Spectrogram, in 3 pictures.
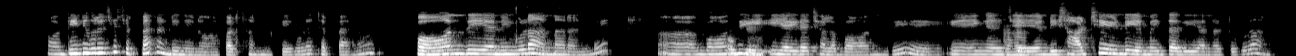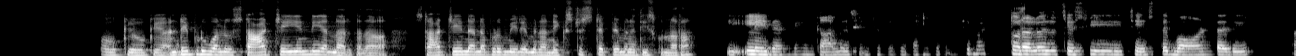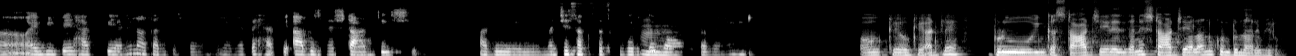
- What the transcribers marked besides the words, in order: in English: "పర్సన్‌కి"; other background noise; in English: "స్టార్ట్"; in English: "స్టార్ట్"; in English: "స్టార్ట్"; in English: "నెక్స్ట్ స్టెప్"; tapping; in English: "బట్"; in English: "ఐ విల్ బి హ్యాపీ"; in English: "హ్యాపీ"; in English: "బిజినెస్ స్టార్ట్"; in English: "సక్సెస్‌కి"; in English: "స్టార్ట్"; in English: "స్టార్ట్"
- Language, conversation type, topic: Telugu, podcast, మీరు మీ సృజనాత్మక గుర్తింపును ఎక్కువగా ఎవరితో పంచుకుంటారు?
